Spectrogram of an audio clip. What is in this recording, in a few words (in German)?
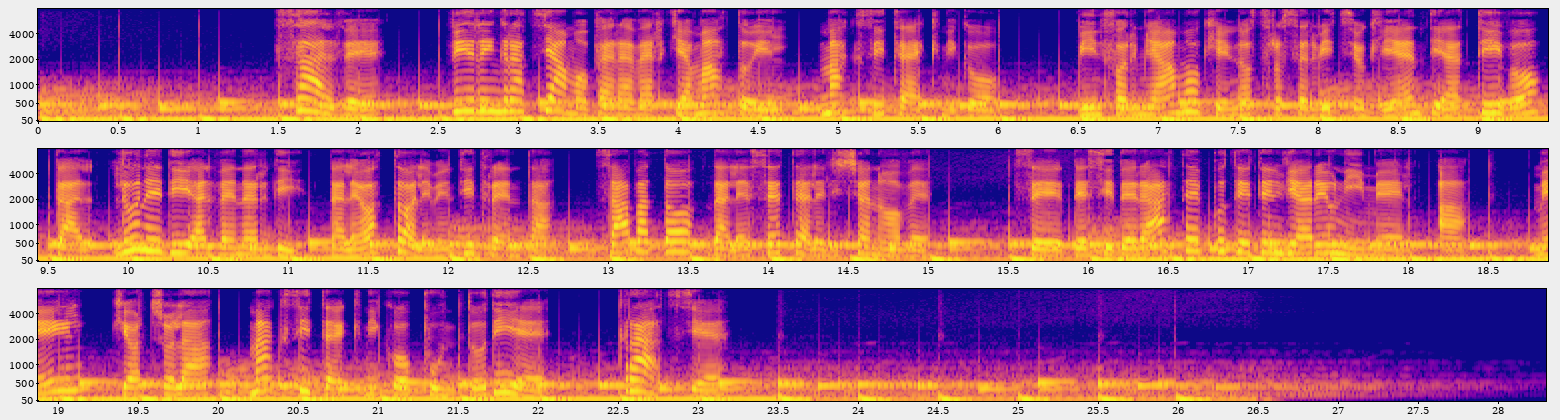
Telefonansage ital, Sprecherin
